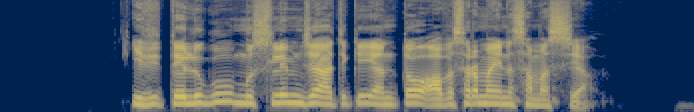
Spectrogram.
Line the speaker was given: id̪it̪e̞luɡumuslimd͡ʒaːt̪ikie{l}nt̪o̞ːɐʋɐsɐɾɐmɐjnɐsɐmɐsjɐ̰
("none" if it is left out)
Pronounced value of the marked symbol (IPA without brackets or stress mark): none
